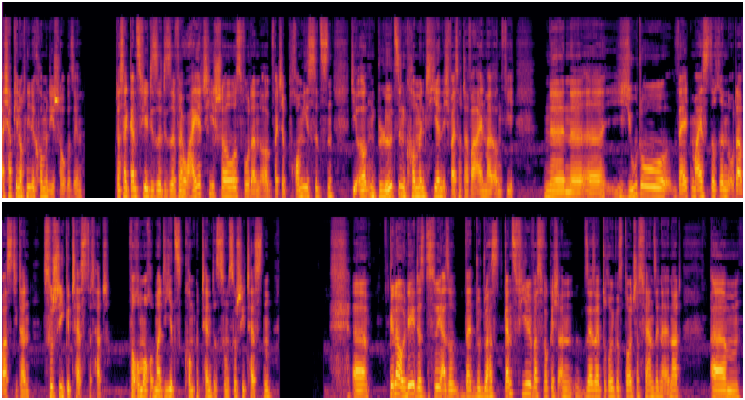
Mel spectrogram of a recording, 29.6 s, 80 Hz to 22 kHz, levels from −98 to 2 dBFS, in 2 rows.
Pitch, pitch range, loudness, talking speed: 140 Hz, 125-150 Hz, -19 LUFS, 150 wpm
